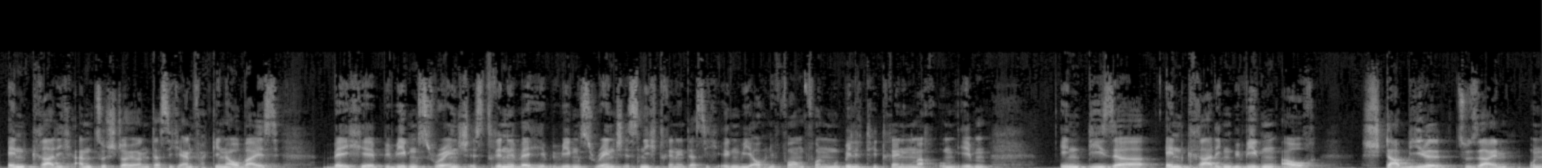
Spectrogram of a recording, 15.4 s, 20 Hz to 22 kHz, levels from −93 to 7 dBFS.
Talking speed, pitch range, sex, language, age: 140 wpm, 95-115 Hz, male, German, 20-39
